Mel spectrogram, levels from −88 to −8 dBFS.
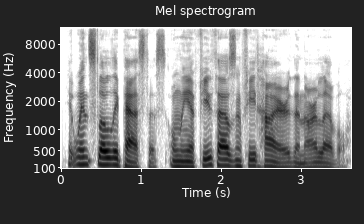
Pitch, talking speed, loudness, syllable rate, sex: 130 Hz, 230 wpm, -18 LUFS, 5.5 syllables/s, male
